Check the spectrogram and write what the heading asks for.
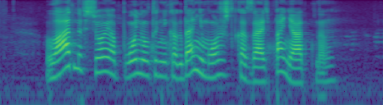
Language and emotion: Russian, neutral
